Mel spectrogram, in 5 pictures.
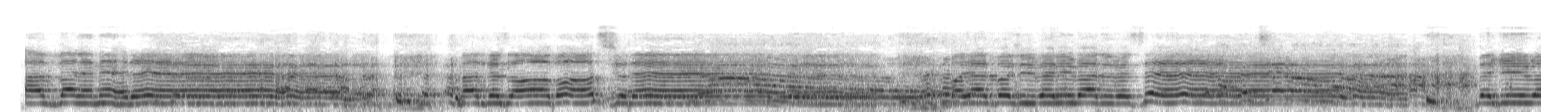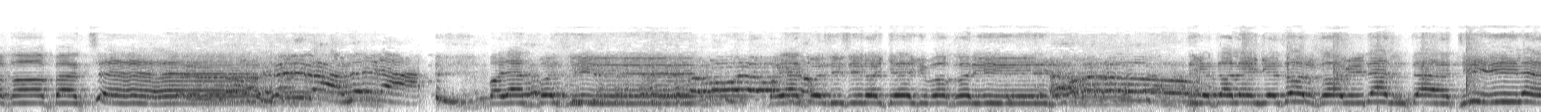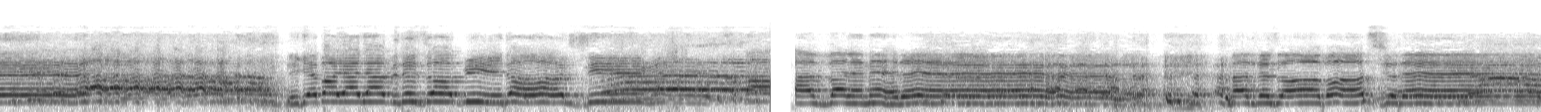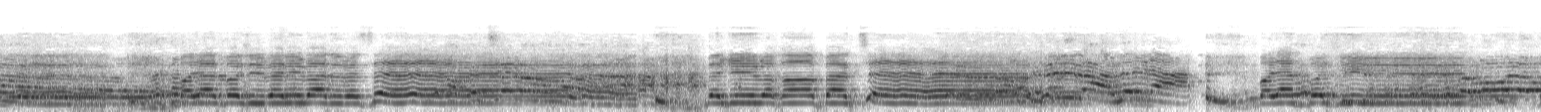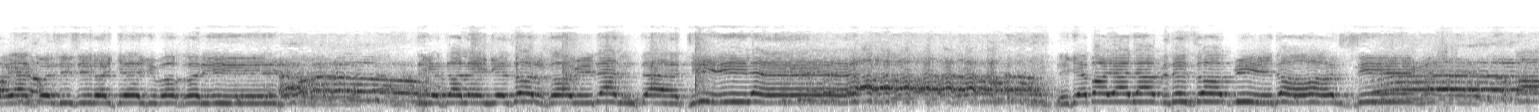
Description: مداحی معروف اینستاگرام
